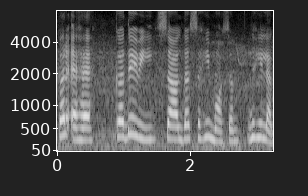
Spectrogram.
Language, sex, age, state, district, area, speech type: Punjabi, female, 18-30, Punjab, Ludhiana, rural, read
